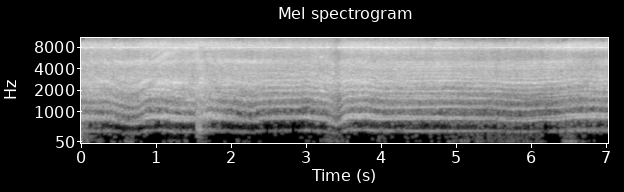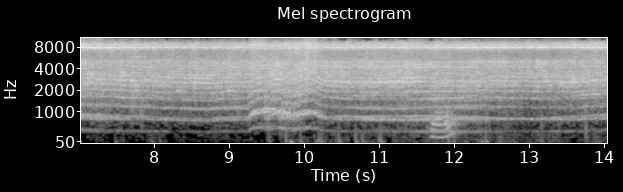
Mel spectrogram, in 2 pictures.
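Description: A WDS132 mini car drone flying in drone mode, its propellers giving off a steady, high whirring whine that holds for the whole stretch, with small dips in pitch as it manoeuvres.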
